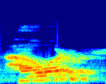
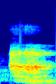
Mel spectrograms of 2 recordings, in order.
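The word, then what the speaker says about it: hour: أنا هنا الصوت اللي نطقته اور هنا قلتش هاور لا، قلت اور.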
